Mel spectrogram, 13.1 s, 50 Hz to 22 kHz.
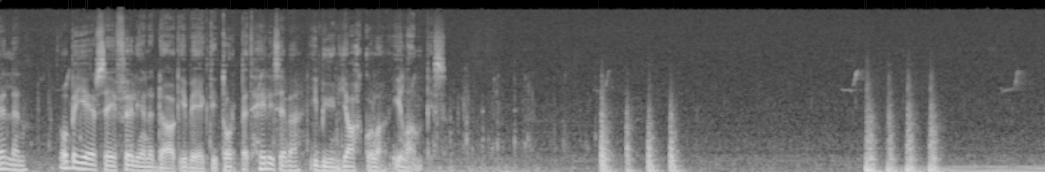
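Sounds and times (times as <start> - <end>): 
speech: 0.0 - 5.8
faint ambience: 0.0 - 13.0
firm knocks on a wooden door: 7.5 - 8.6, 10.8 - 11.9.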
